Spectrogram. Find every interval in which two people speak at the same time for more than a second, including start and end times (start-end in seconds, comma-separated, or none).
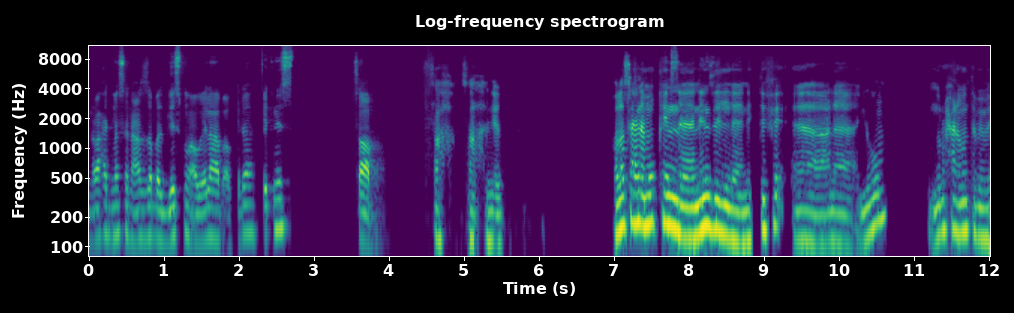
none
